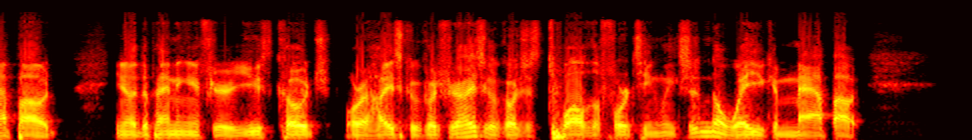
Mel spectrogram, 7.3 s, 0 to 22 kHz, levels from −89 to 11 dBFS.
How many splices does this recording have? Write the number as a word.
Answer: one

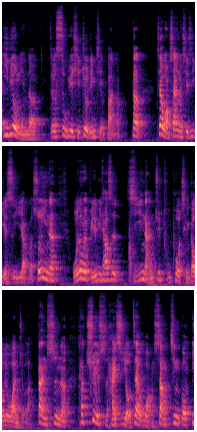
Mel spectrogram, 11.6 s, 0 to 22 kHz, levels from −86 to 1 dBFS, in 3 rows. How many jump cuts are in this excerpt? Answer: one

